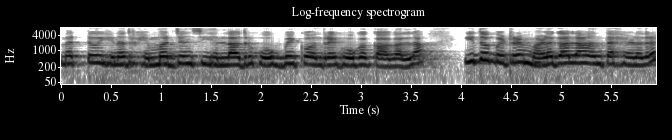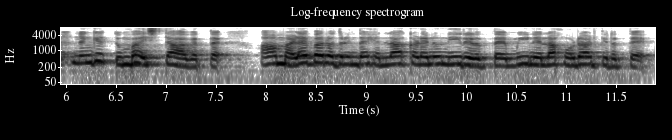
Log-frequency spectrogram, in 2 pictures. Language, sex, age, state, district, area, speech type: Kannada, female, 18-30, Karnataka, Chikkaballapur, urban, spontaneous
